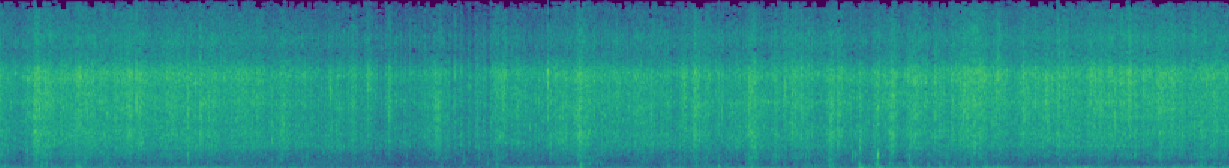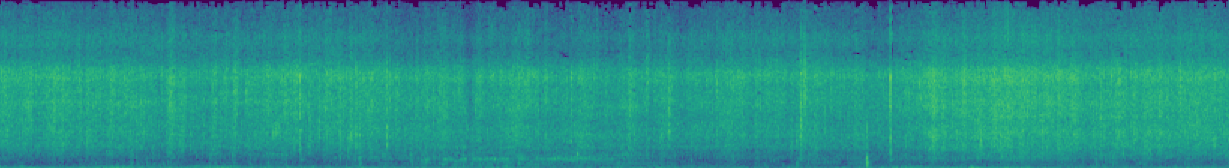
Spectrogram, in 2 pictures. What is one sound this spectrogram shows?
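Bicycle tyres crunch over dry leaves on a dirt trail.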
